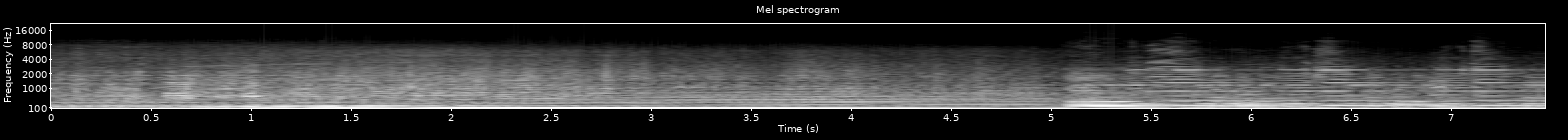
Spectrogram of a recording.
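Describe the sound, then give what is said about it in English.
Propellers of a small twin-engine airplane, heard from the passenger side inside the plane, drone steadily and loudly, a low throbbing hum with shifting pitch that dips briefly before swelling again. “I'm sitting on the passenger side of a small twin-engine airplane.”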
